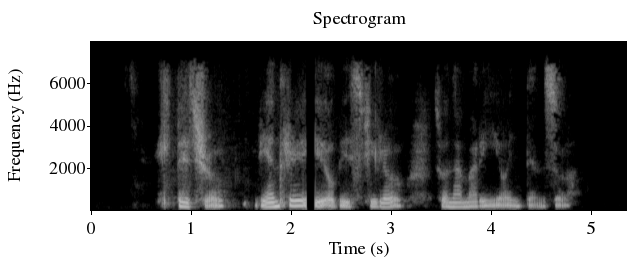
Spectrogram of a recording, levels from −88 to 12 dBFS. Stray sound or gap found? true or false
true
